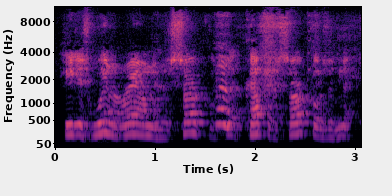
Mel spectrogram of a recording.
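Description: A man's voice: high voice, fast. An older man telling family stories in a rambling, folksy way at his home kitchen counter. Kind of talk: casual family storytelling. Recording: roomy kitchen with background noise.

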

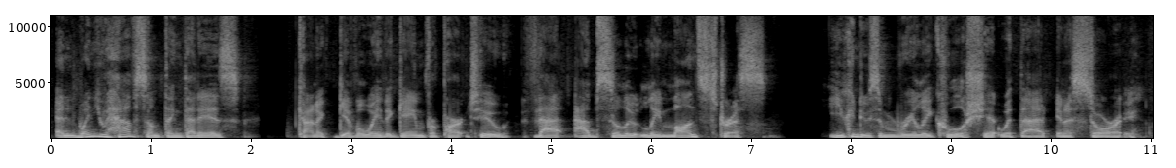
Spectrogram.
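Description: A man's voice: on the low side, animated, a little slow. A man from Canada co-hosting a podcast, moving between discussion and read-out descriptions. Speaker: podcast co-host, physicist. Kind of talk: podcast discussion and scripted reading.

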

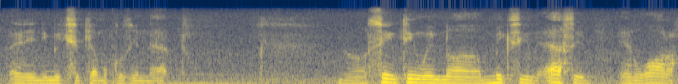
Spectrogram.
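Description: An older man from Hawaii, rambling with many fillers as he shows the church he cleans. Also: medium pitch. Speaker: church custodian vlogger. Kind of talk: casual walkthrough commentary. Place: inside a small church building. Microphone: body-worn action camera. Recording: dull lo-fi camera audio with faint noise.

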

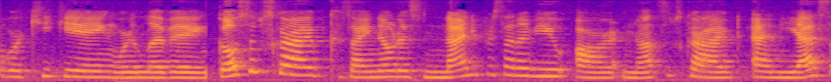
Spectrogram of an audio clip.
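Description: A woman's voice: mid-range voice, slight background noise. A woman in her twenties from Canada, chatting casually to camera in a bubbly, slangy way in a small dim room. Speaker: beauty vlogger.

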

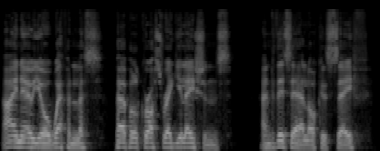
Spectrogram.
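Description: A cold, gloating alien man, smug and precise, threatening in slow measured phrases. A male narrator puts him on, pushing his voice a little higher and louder than his own. It is an audiobook reading. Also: fairly even intonation, natural voice. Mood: cold triumph. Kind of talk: audiobook character voice.

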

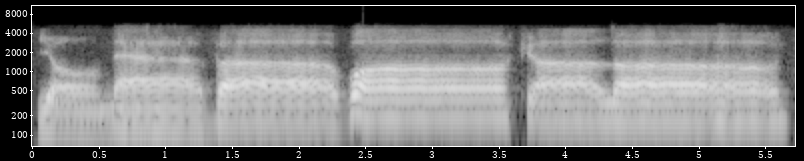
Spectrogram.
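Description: A man's voice: medium pitch, normal speed, slightly rough, narrow, tinny audio. A man voicing a cheery, chummy male ship's computer that whines nasally when it sings. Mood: crooning. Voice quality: nasal, whining when singing. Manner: chummy, calls everyone guys. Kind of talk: audiobook reading.

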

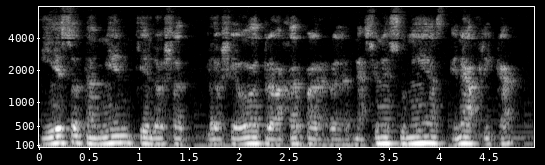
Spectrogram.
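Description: A man's voice: mid-range voice, echoey room, highs cut off, soft background music. French-Canadian man with an Argentine accent. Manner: relaxed, rambling storytelling with pauses and fillers. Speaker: immigration consultant. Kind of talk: interview over video call.

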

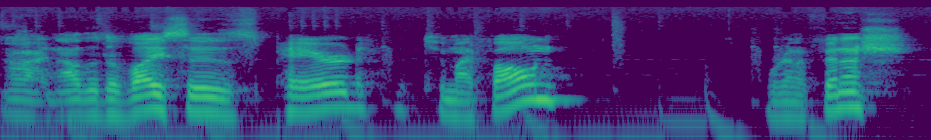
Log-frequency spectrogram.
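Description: A man's voice: medium pitch, animated, moderate pace, dark tone, lo-fi sound, soft background music. A middle-aged man giving a casual, matter-of-fact walkthrough in an informal way, recorded indoors in a workshop. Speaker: product demonstrator at a powersports tuning shop. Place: large indoor vehicle workshop.

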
